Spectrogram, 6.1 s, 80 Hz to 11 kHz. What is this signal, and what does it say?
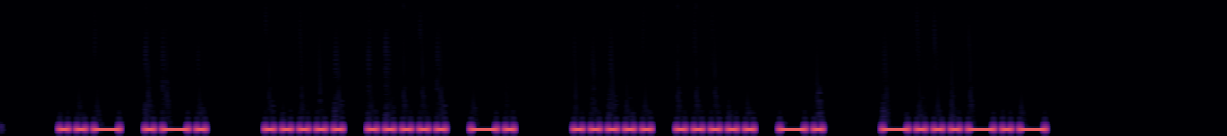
Morse code, heard as a keyed tone, about 27 wpm, 700 Hz. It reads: UR 55N 55N <BK>
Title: Speed-Racing Common QSO Phrases - 28wpm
